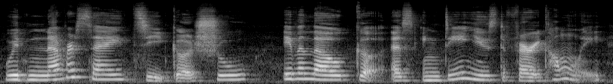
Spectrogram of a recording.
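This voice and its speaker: A woman's voice: medium pitch, animated, takes it slowly. Upbeat young woman teaching language. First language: Chinese. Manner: upbeat, clear, easily impressed. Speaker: language teacher and channel host. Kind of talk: explaining a tool in a lesson video.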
